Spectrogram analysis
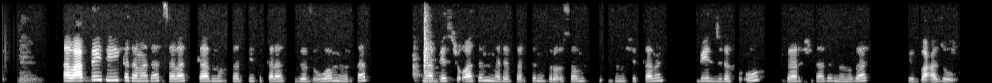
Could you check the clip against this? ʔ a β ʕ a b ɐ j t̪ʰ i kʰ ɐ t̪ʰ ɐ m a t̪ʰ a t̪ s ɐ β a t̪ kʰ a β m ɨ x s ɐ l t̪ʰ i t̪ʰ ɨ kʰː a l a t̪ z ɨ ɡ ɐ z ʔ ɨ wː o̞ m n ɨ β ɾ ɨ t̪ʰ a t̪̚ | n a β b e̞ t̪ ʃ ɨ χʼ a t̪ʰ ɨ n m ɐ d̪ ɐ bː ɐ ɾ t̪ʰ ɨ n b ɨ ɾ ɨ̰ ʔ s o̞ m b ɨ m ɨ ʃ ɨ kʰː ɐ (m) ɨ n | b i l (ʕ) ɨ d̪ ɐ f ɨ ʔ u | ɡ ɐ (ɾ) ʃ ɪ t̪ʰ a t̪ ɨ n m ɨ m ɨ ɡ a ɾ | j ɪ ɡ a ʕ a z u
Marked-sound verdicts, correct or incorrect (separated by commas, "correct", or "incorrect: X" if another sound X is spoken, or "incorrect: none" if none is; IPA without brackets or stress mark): correct, incorrect: z, correct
